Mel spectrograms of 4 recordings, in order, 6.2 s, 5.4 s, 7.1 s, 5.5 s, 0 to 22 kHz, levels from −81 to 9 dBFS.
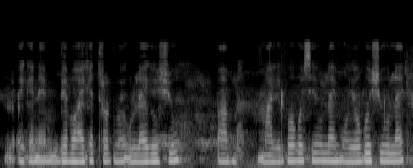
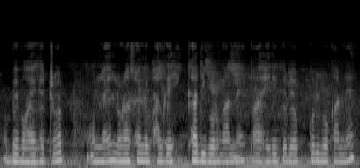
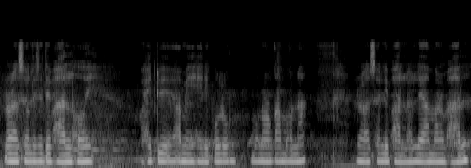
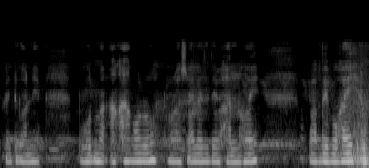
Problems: low volume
